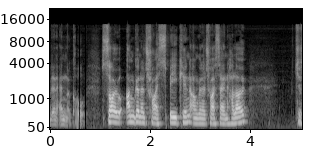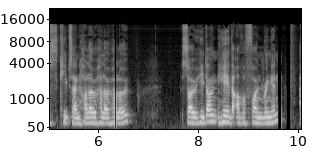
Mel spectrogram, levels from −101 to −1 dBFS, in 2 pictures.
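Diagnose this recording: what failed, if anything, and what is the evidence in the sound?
The reception chain broke up in a digital broadcast dropout. The sound mutes in short holes with quick fades of about 3 ms at 0.53–0.73 s, 6.34–6.37 s and 9.60–9.87 s. The hole lengths fit lost 24 ms frames, and the decoder muted until good frames returned.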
